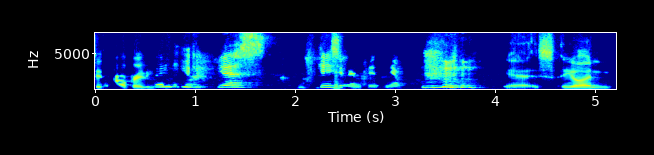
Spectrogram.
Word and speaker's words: KC Mempin: I am with Miss KC Mempin. Did I pronounce it properly? Thank you. Yes. KC Mempin.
